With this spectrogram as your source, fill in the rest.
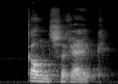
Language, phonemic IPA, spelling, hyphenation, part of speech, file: Dutch, /ˈkɑns.rɛi̯k/, kansrijk, kans‧rijk, adjective, Nl-kansrijk.ogg
- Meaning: having high odds of success, having good prospects, promising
